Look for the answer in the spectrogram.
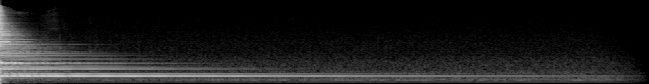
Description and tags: Listen to the sound of these gorgeous cans of energy drinks. every can that is recorded in this samplepack has still not been opened.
